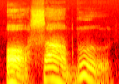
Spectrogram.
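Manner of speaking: very slow Maui Pidgin "some good". Retold or imitated. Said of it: "they'd always use the word S O M E".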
